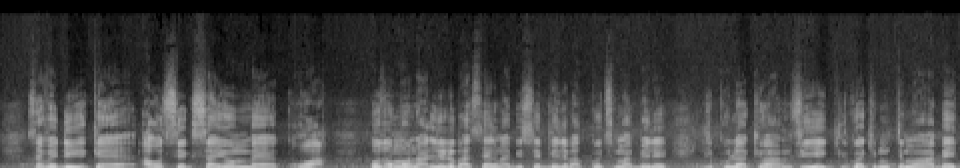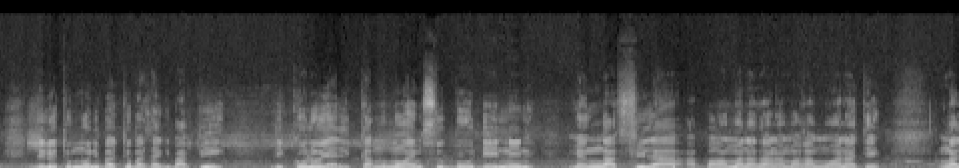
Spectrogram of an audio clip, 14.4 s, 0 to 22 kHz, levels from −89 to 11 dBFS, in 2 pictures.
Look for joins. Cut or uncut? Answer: uncut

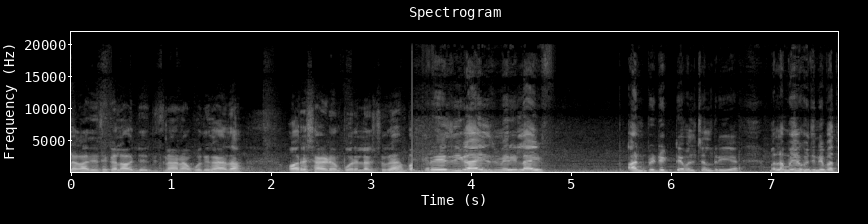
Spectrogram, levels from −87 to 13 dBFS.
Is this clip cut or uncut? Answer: cut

